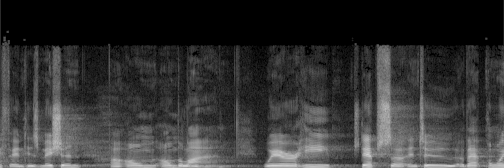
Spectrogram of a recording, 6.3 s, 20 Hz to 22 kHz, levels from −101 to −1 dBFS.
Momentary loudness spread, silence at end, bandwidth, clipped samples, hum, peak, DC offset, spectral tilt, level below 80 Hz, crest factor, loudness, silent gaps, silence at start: 12 LU; 0 s; 16.5 kHz; under 0.1%; none; -10 dBFS; under 0.1%; -2.5 dB/octave; -88 dBFS; 20 dB; -29 LUFS; none; 0 s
